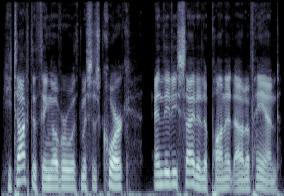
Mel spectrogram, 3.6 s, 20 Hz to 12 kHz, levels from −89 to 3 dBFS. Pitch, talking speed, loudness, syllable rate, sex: 130 Hz, 270 wpm, -18 LUFS, 6.5 syllables/s, male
